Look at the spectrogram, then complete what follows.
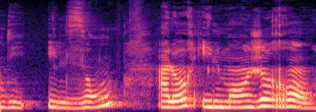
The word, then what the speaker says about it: mangeront: Alors ils mangeront. Le ONT est aussi prononcé comme on.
